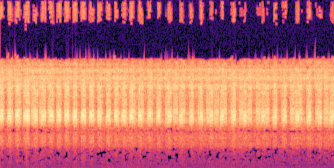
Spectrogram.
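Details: Cicadas singing in summer in Provence, southern France: a loud, dry, high buzzing made of rapid pulses about four to five per second, steady throughout, with no other sounds.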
